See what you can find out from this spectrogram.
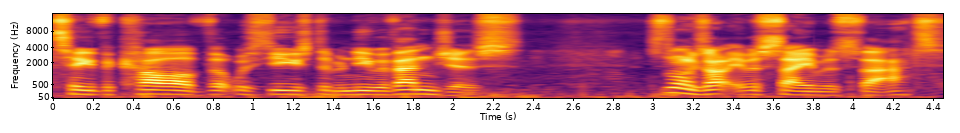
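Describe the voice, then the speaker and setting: Someone with an English accent mumbles at a moderate pace. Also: man. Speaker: car vlogger. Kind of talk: casual walkaround commentary. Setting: outdoors at a car show. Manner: mumbling.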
